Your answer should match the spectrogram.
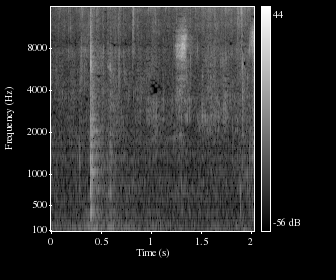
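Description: Hot water pouring from a kettle spout onto raw chicken feet in a stainless steel bowl, a steady splashing hiss, with one sharp click about half a second in.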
